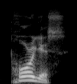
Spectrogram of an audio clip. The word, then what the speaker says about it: Porgus: Can you Porgus? Is that the right pronunciation? Yeah, it's Porgus.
